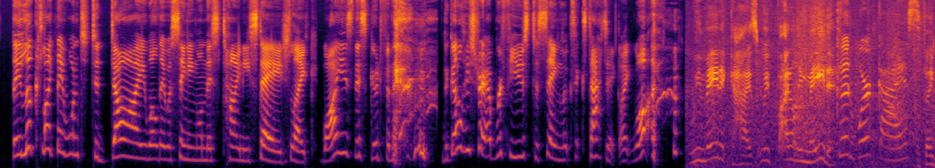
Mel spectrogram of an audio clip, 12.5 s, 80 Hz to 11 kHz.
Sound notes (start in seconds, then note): 5.2 laughs; 8.5 laughs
